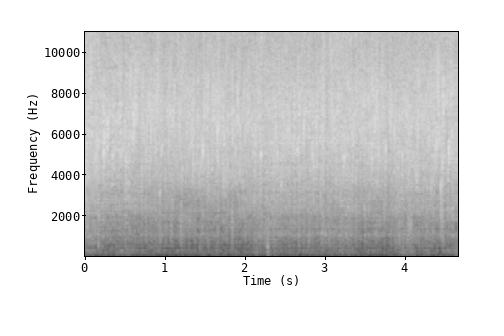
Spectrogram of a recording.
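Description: Breaded canned sardines frying in hot bacon grease in an enameled cast iron pan set just under high: a steady sizzle with a few small crackles.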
